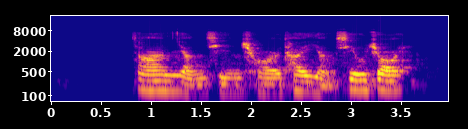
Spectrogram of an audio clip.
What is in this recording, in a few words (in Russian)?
Голоса, Гонконгский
